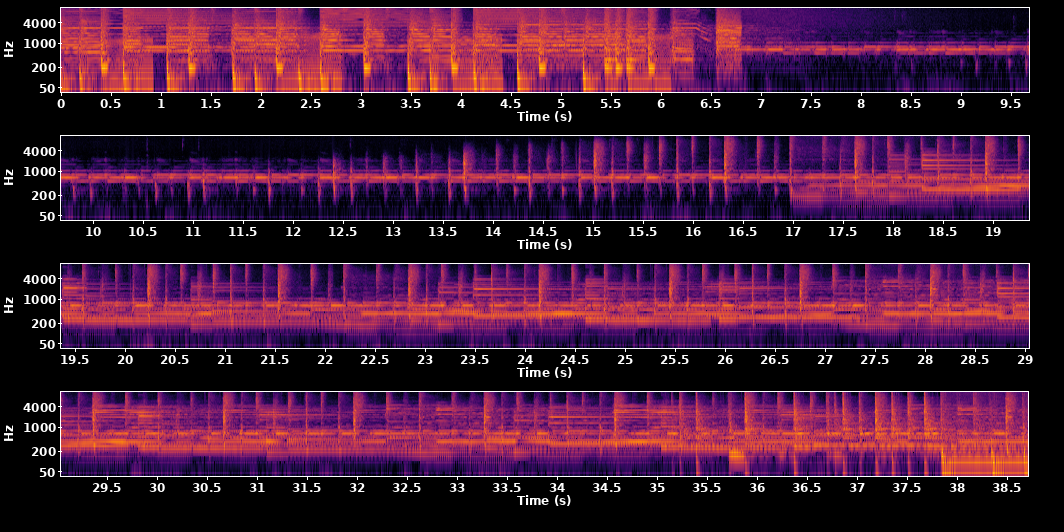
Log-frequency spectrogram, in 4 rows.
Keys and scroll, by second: 19.2 Escape, 19.3 d, 20.0 0, 20.1 Return, 36.6 Escape, 37.6 3, 37.7 Return.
